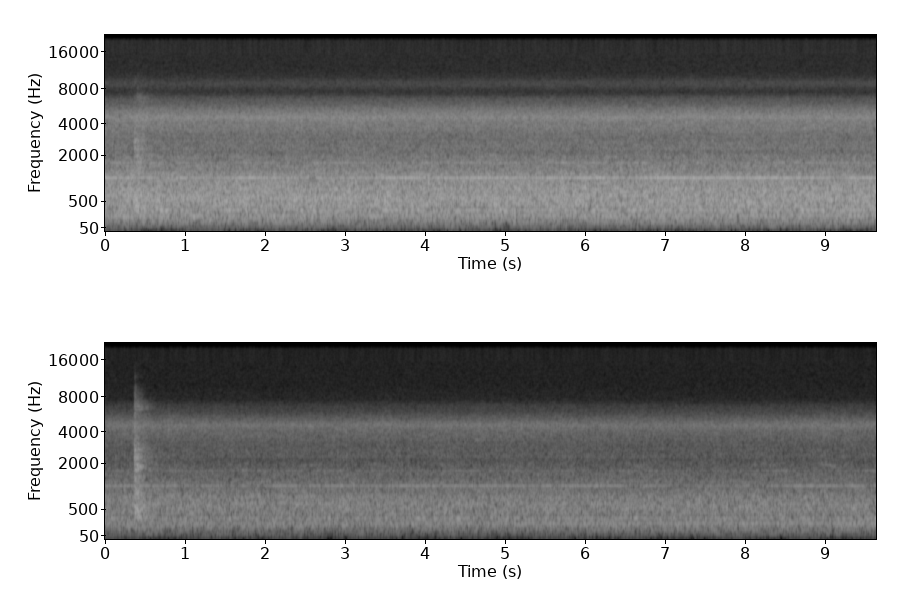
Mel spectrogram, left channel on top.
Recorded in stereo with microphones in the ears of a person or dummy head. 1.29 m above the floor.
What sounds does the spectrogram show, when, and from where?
0.4 s a gunshot: 45° right (ahead or behind), 3.5 m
